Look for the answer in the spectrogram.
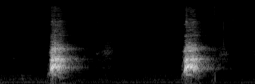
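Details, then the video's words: Male Schipperke barking to drive birds off his property: two sharp, single barks about one and a half seconds apart, with silence between them. "Schipperke telling the birds who's boss"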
